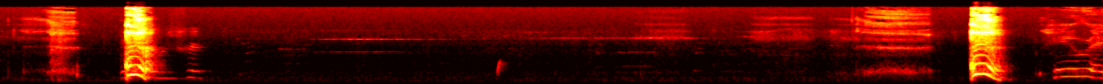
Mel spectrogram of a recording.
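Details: Young child with croup: two harsh, barking coughs with a noisy indrawn breath between them.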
